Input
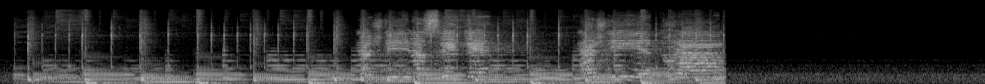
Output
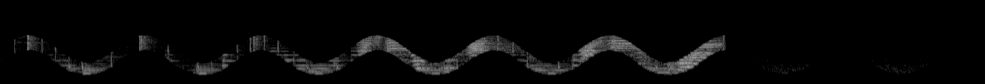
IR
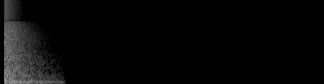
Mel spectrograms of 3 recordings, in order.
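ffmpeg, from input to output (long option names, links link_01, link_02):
-af "afftfilt=real='re*between(b*sr/1024,720*pow(2700/720,0.5+0.5*sin(2*PI*0.86*pts/sr))/1.41,720*pow(2700/720,0.5+0.5*sin(2*PI*0.86*pts/sr))*1.41)':imag='im*between(b*sr/1024,720*pow(2700/720,0.5+0.5*sin(2*PI*0.86*pts/sr))/1.41,720*pow(2700/720,0.5+0.5*sin(2*PI*0.86*pts/sr))*1.41)':win_size=1024:overlap=0.75,volume=-5dB"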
